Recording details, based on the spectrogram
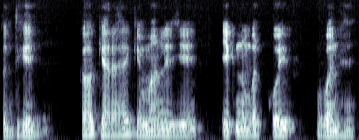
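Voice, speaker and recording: A man's voice: medium pitch, little pitch movement, slow pace. A man with an Indian accent teaching maths step by step, instructional and repeating terms as he works. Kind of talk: step-by-step spoken lesson. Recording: dull lo-fi recording.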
